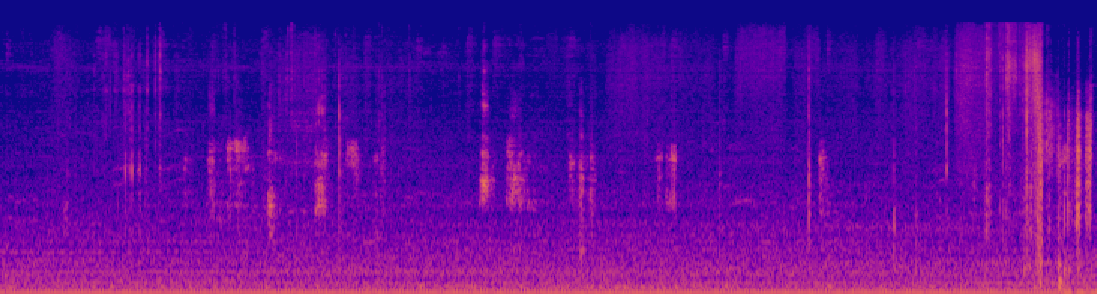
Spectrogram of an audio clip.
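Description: A series of short, separate animal calls, a dozen or so, sounding over a steady low hum. Near the end come several loud knocks and rustles of handling noise.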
